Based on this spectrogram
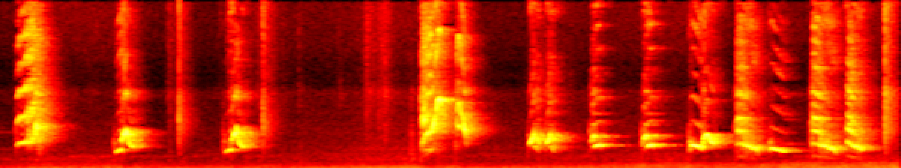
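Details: Green leafbird (cucak ijo) set up for a singing competition. Scratchy chips and squeaky notes are spaced out at first. They build into a faster sequence of ringing whistles that dip and rise, over a low background hum.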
